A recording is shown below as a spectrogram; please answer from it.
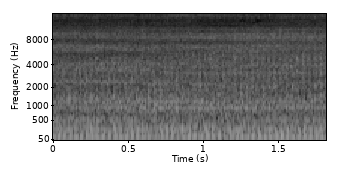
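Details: Honda 130 outboard idling after hard-starting fix (fuel injectors cleaned, vapor separator tank cleaned, fuel filter and water separator replaced): steady, even idle with smooth low pulse, no knocks or misses; running clean.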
